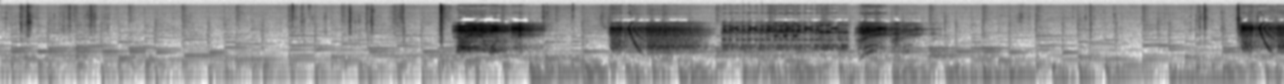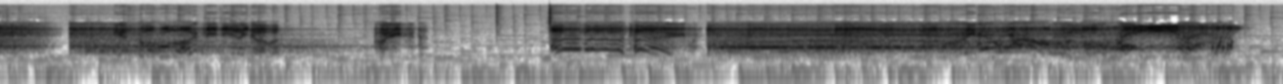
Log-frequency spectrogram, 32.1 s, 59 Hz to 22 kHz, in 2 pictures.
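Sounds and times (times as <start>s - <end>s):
toy recorded voice calls: 5.7s - 6.8s, 7.6s - 11.6s, 15.5s - 19.8s, 20.7s - 21.4s, 22.9s - 31.6s
tinny toy jingle music: 7.9s - 10.7s, 15.6s - 21.4s, 23.0s - 31.6s.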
